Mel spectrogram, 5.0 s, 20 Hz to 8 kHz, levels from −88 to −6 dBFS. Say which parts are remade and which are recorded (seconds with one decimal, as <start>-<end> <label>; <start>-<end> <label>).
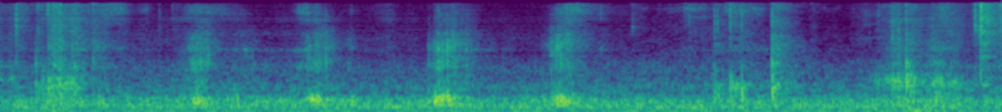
0.0-3.2 remade; 3.2-4.4 recorded; 4.4-5.0 remade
